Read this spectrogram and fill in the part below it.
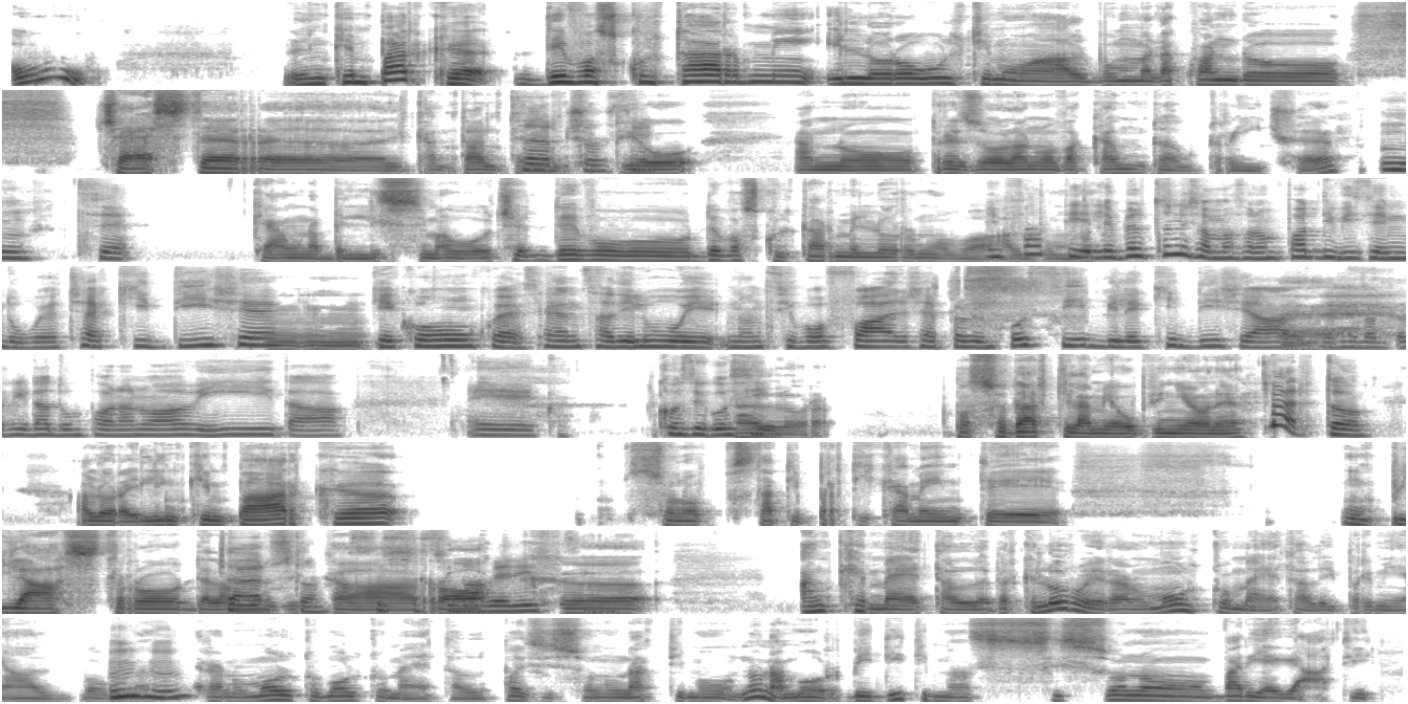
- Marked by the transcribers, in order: teeth sucking; tapping; "diciamo" said as "ciamo"; teeth sucking; "cioè" said as "ceh"; other background noise; other noise
- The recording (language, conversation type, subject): Italian, unstructured, Qual è il tuo genere musicale preferito e perché?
